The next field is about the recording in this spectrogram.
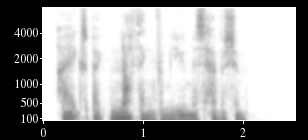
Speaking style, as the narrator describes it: I said quietly

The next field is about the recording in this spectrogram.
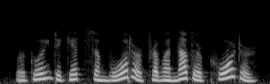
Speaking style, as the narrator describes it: said Anne rather anxiously

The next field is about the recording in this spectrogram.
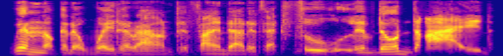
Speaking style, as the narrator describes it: Olaf snarled

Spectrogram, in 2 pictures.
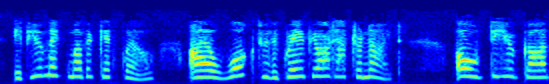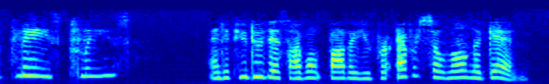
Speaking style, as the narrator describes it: she whispered

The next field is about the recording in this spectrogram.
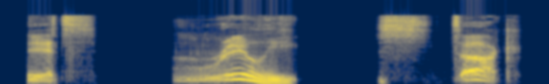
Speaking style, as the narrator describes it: Uncle Ben groaned

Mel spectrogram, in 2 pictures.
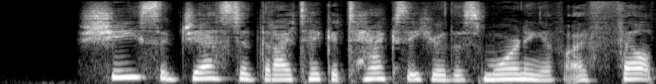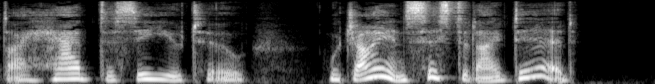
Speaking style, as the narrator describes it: Laura said, grinning cheerfully

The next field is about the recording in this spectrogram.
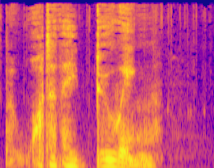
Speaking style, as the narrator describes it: the old green grasshopper whispered

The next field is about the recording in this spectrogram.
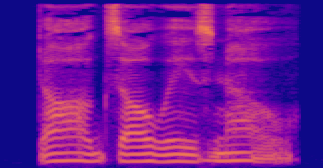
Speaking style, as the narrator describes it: Ray said in a low, flat tone

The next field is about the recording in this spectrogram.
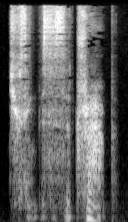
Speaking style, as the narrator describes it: she fiercely whisper

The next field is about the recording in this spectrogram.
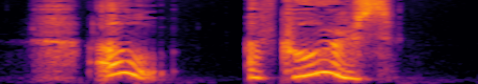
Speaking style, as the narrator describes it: cried Melanie

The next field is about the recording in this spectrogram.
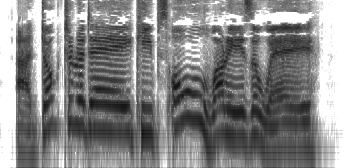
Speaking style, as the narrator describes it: he added cheerfully

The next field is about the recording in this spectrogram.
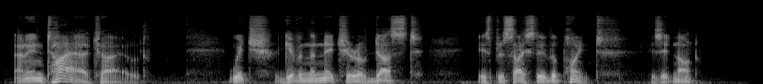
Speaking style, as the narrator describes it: Lord Asriel said calmly

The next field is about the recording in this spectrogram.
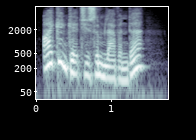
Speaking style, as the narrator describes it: said Aaron eagerly

